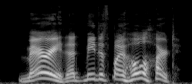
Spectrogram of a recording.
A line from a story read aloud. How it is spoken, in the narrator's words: cried the stranger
